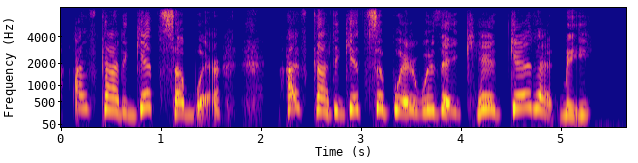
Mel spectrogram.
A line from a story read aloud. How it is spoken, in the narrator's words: he sobbed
